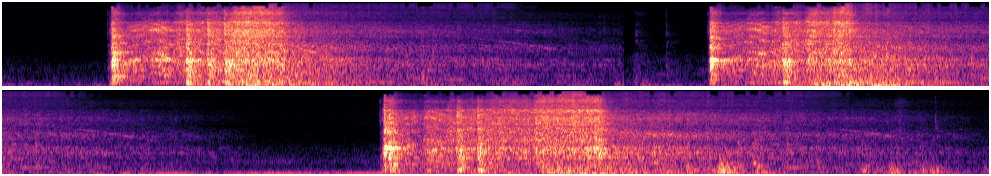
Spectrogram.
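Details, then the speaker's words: Vehicle towed in from another shop, tampered wiring and Dorman mass airflow sensor fitted: three starts, each catches, runs roughly about two seconds only with throttle held, then chokes and stalls; MAF signal stuck high. "So if you hold the accelerator pedal, it'll run, but then it'll want to choke up and stall."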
